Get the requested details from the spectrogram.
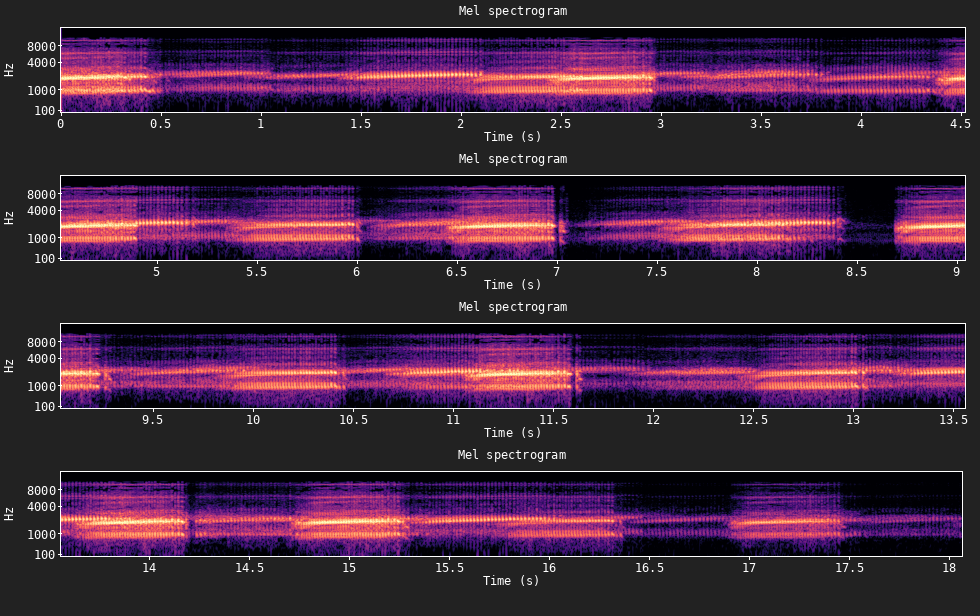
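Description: Frogs call in a dense chorus of nasal, rattling croaks that come in quick, overlapping bursts.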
